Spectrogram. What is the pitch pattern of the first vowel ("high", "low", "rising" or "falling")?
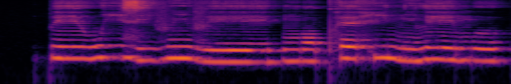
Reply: high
